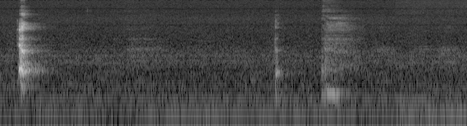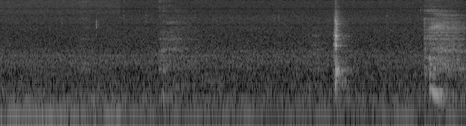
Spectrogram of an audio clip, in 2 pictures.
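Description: Six short, sharp gulping hiccups over about twelve seconds in a quiet room, roughly one every two seconds.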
